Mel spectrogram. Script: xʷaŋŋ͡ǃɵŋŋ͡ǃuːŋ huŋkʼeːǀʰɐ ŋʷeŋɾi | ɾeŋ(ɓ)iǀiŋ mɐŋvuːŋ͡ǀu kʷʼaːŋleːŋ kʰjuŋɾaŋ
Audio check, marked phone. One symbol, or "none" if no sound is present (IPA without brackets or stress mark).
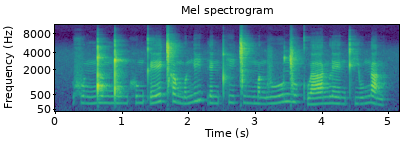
pʰ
